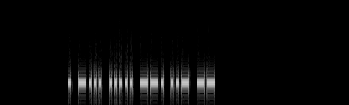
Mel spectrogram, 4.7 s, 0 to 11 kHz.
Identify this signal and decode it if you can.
Morse code, heard as a keyed tone, about 34 wpm, 700 Hz. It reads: EB5GUM
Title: DXCC-100 Call Signs - 6 Characters - 35wpm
